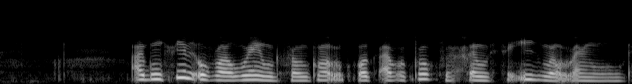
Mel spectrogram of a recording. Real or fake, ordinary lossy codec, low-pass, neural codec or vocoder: fake; none; 3.6 kHz; autoencoder, 44.1 kHz, a latent of 192 numbers a frame, MeloTTS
